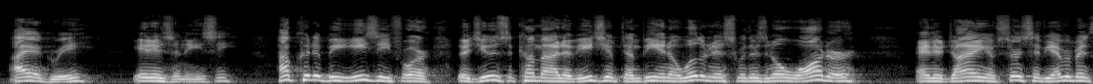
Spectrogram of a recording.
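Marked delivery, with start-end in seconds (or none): none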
